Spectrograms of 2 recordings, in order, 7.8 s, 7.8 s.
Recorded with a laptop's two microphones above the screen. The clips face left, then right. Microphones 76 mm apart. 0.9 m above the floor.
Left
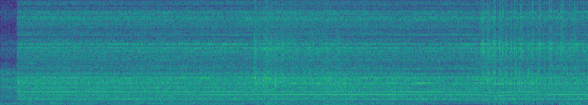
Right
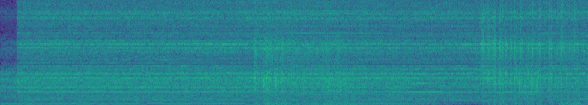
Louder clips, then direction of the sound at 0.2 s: Left 6 dB; 50° left (ahead or behind).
